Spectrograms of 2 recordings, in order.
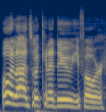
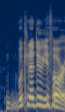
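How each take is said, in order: First: Merchant greeting. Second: Muffled. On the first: Merchant hailing the approaching guards, loud and hearty. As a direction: hail the guards cheerily. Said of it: "and then Sentha goes". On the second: Merchant's greeting heard muffled from the carriage. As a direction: repeat it as if heard through a wall. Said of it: "a little bit muffled". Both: Acted.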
